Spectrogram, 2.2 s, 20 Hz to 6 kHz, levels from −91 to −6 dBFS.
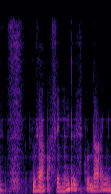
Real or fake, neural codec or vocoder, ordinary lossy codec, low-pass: fake; codec, 24 kHz, 1 kbps, SNAC; none; 5.4 kHz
